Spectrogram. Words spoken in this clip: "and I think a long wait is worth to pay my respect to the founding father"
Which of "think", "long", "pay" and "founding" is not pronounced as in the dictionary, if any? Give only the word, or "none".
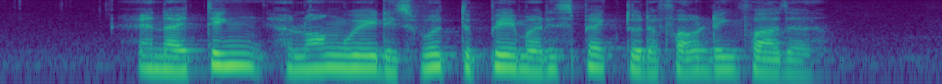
think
